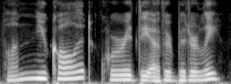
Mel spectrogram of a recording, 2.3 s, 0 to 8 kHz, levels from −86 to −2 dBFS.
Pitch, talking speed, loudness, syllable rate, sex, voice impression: 170 Hz, 205 wpm, -13 LUFS, 5.7 syllables/s, female, very feminine, middle-aged, slightly thin, tensed, powerful, slightly dark, soft, slightly muffled, fluent, slightly cool, intellectual, slightly refreshing, very sincere, calm, slightly friendly, slightly reassuring, very unique, slightly elegant, slightly wild, slightly sweet, slightly lively, kind, slightly modest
